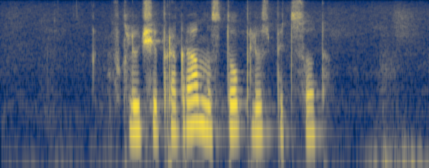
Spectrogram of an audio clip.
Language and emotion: Russian, neutral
